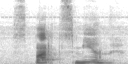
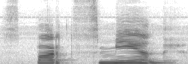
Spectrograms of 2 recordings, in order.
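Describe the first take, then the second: First: Brisk, natural native speed; quick native pace. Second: Slow and careful, drawn out for learners; teacher's careful slow reading. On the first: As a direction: say it fast like a native. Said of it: "second time will be quickly, like a native". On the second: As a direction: spell it out slowly for the class. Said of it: "one first time will be slow". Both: Shown as a demonstration.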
